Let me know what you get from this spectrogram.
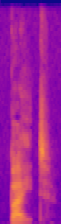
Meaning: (verb) 1. To cut into something by clamping the teeth 2. To hold something by clamping one's teeth 3. To attack with the teeth 4. To behave aggressively; to reject advances
- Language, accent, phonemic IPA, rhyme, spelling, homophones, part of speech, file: English, US, /baɪt/, -aɪt, bite, bight / by't / byte, verb / noun, En-us-bite.ogg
